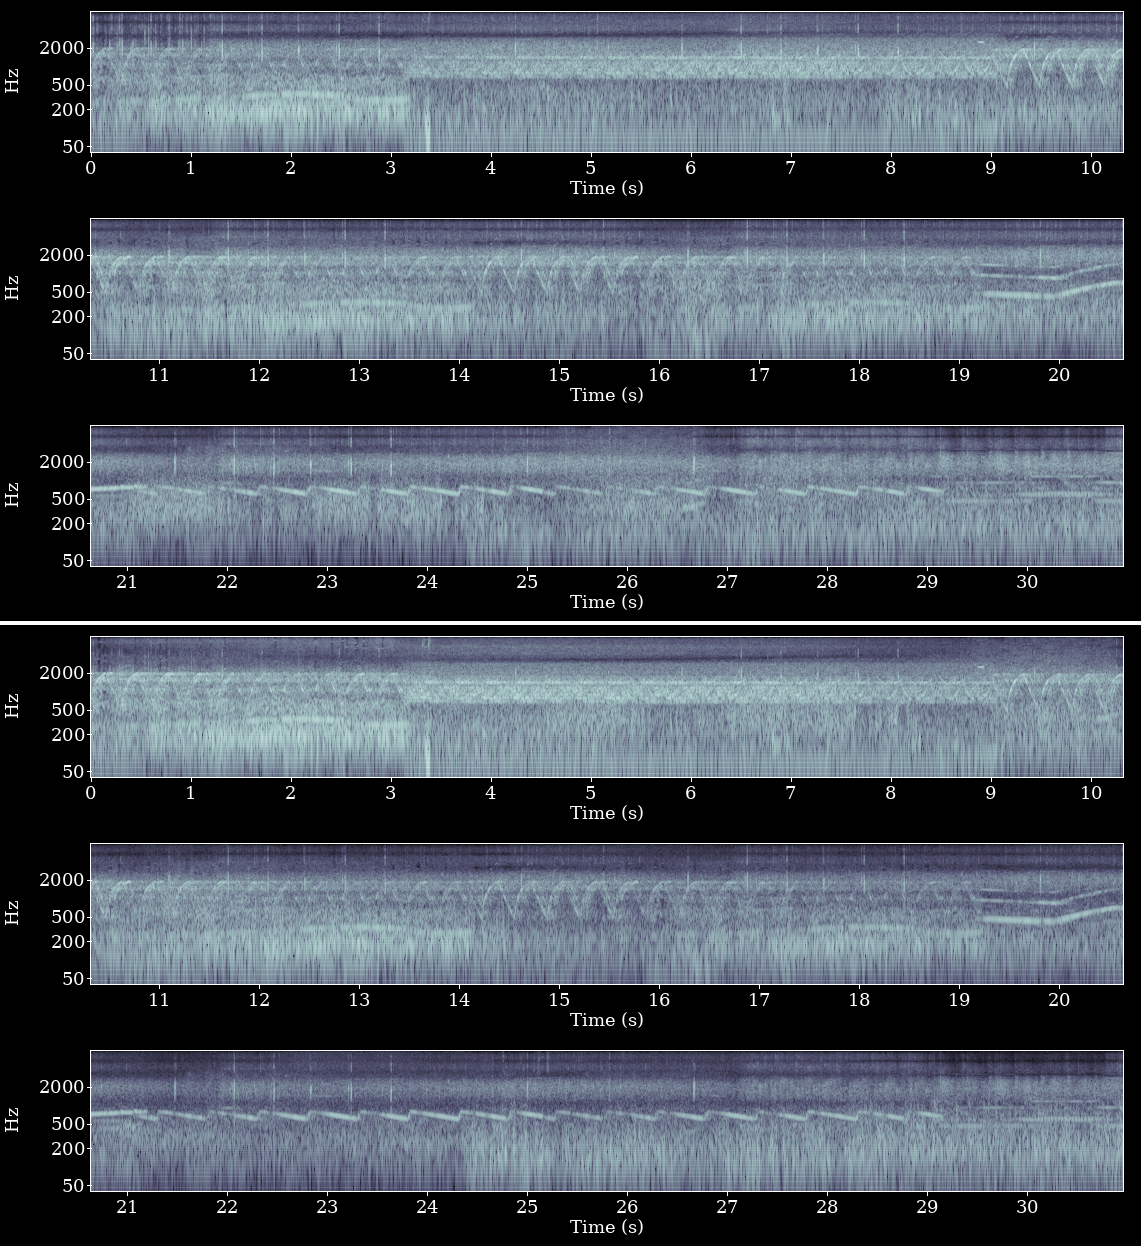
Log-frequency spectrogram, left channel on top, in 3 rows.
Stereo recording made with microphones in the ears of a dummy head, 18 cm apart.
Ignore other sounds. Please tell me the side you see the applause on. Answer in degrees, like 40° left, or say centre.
50° left.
